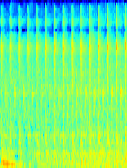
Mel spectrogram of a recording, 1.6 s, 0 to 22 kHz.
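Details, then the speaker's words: 2015 Kia Soul 1.6 GDI with 124,000 miles, check engine light on and battery on a charger, idling with a loud, sharp metallic knock about nine times a second from the lower engine. Rod bearing and piston failure. "this particular vehicle is still running but it's making a very loud knocking and tapping noise coming from the lower engine"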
